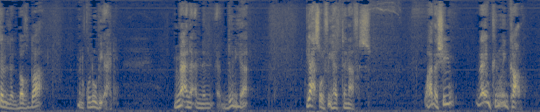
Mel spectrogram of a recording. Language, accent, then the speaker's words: Arabic; Saudi Arabia; في بلد الثاني الدوحة مع اعتزازي العظيم وإجلال الكبير لبلدي الأم ووطني الغالي المملكة العربية السعودية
